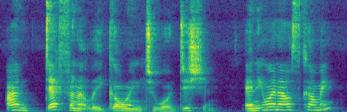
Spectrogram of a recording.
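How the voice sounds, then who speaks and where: A woman voicing an excitable, bossy schoolgirl in a children's storybook, emphatic and dramatic. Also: fairly high pitch, fairly quick, creaky. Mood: eager.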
